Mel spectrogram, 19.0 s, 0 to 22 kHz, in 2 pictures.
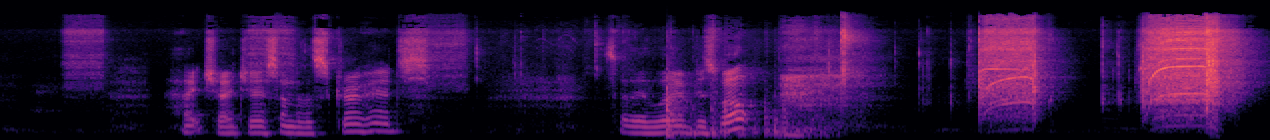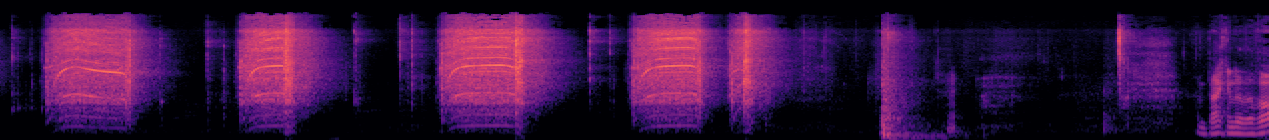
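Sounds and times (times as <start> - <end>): cordless drill driving screws: 7.3 - 12.0, 12.8 - 15.4
knock: 16.1 - 16.5.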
